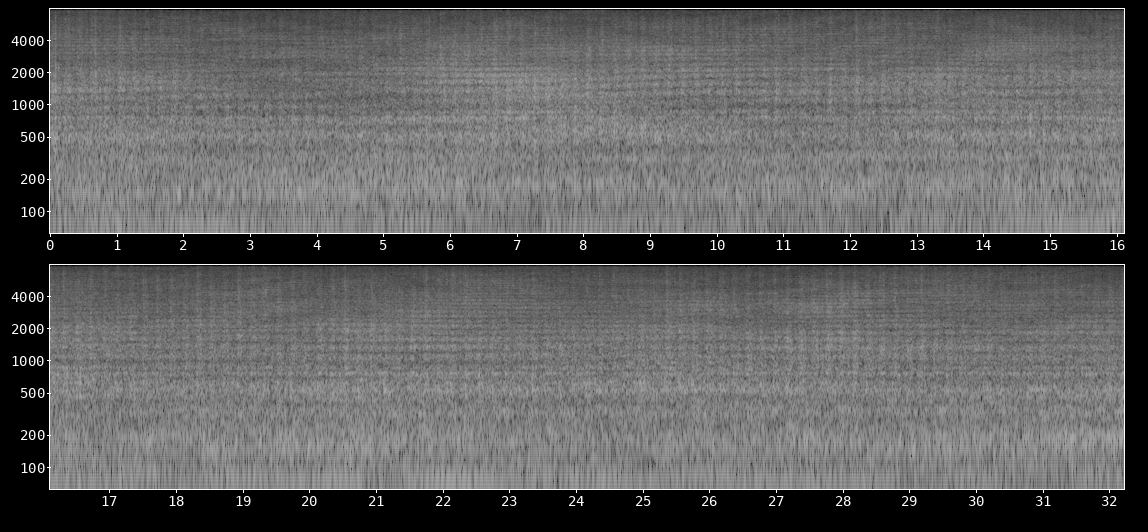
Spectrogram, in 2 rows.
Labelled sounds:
4.2	4.5	vessel noise, 3.4 to 3.6 kHz
28.6	28.8	vessel noise, 2.1 to 2.5 kHz

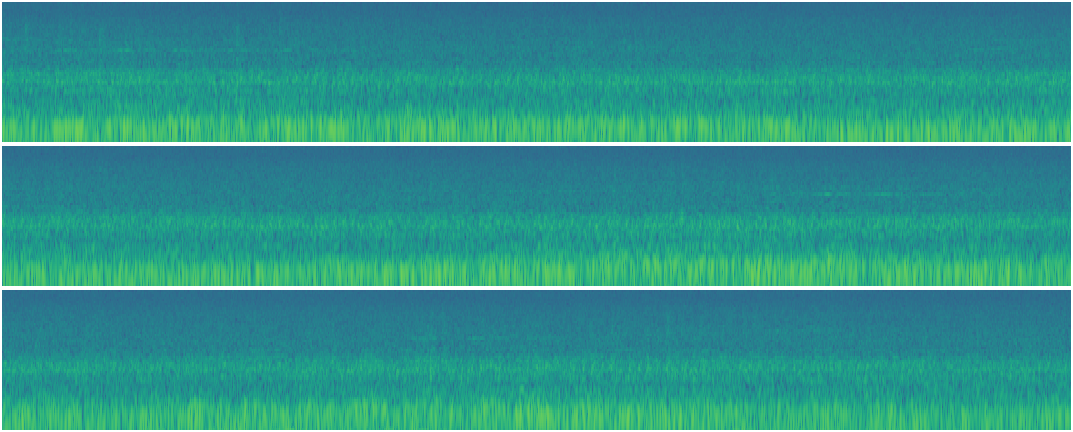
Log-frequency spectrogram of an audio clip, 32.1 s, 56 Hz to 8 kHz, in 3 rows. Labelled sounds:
0.5	0.8	vessel noise, 1.3 to 1.5 kHz

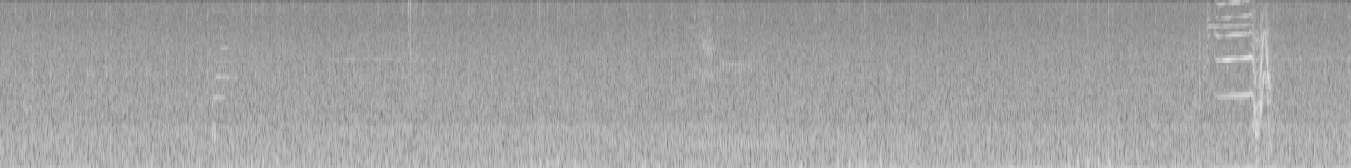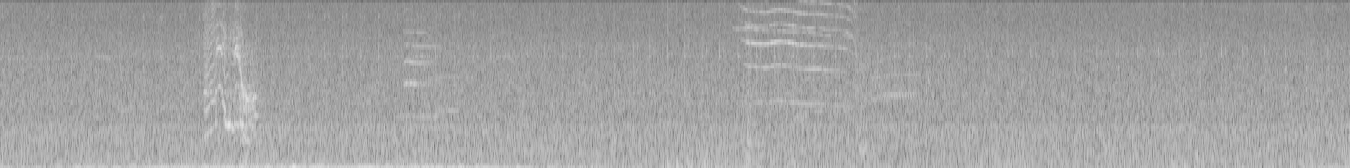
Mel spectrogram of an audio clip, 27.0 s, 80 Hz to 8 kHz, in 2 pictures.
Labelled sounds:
3.3	3.6	killer whale, northern resident, G clan, 2.9 to 3.0 kHz
7.2	7.5	killer whale, northern resident, G clan, 2.6 to 2.9 kHz
12.1	12.6	killer whale, northern resident, G clan, GG subclan, call N28, 1.4 to 7.8 kHz
15.5	16.1	killer whale, northern resident, G clan, call N25, 0.80 to 2.0 kHz
17.5	17.9	killer whale, northern resident, G clan, call N24ii, 1.8 to 4.9 kHz
20.8	22.1	killer whale, northern resident, G clan, 1.2 to 8.0 kHz
22.3	22.7	killer whale, northern resident, G clan, call N40, 1.4 to 1.6 kHz

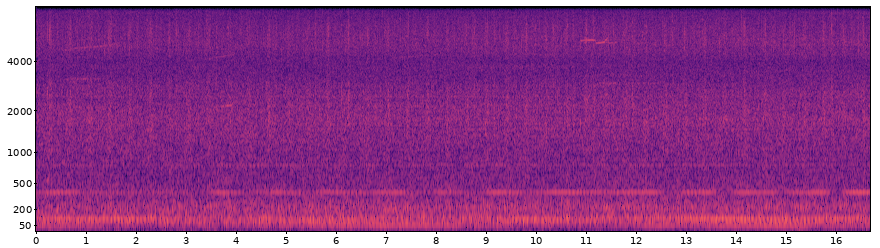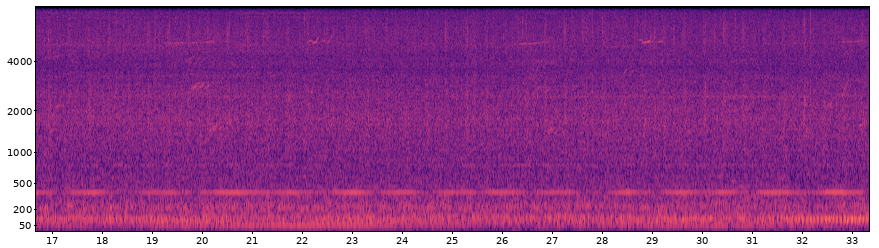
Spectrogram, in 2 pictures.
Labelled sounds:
10.8	11.5	killer whale, southern resident, 5.1 to 6.2 kHz
19.6	20.3	killer whale, southern resident, 1.0 to 5.1 kHz
22.0	22.6	killer whale, southern resident, 5.1 to 5.6 kHz
28.7	29.3	killer whale, southern resident, 4.3 to 5.5 kHz

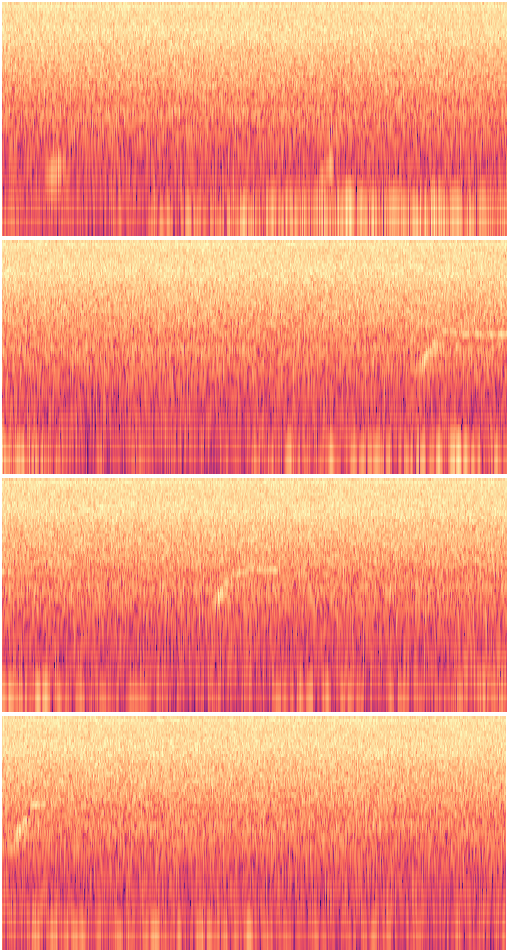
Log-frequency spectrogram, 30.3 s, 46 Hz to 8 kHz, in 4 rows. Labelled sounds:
14.3	14.6	humpback whale, 0.96 to 1.2 kHz
18.6	19.3	humpback whale, 0.93 to 1.1 kHz
23.1	23.4	humpback whale, 1.1 to 1.2 kHz

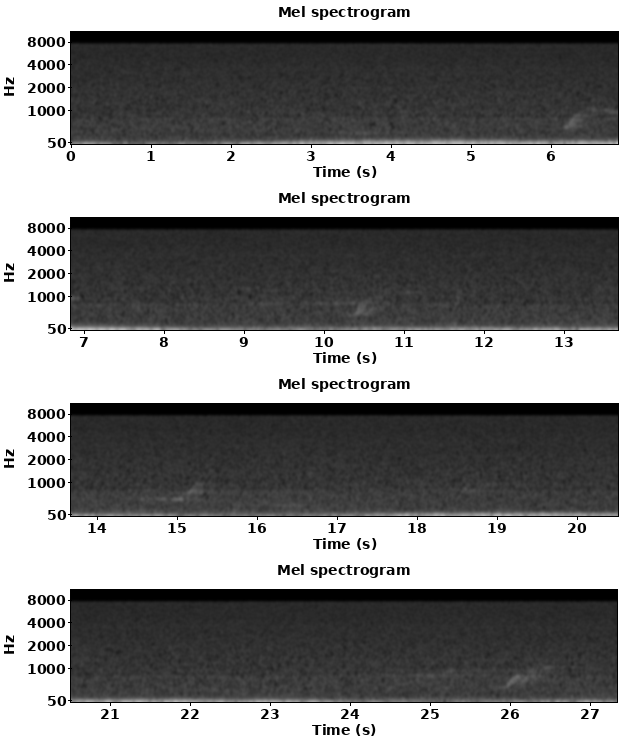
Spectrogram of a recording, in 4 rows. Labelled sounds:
6.7	7.0	humpback whale, 0.90 to 1.1 kHz

